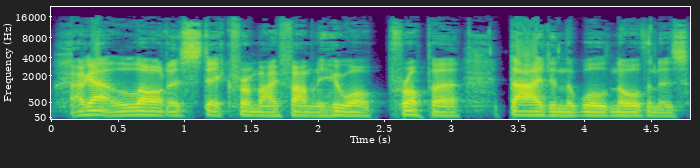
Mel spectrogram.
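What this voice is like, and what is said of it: Softened northern English accent. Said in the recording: “fellow Brit ... my accent ... you're from up north ... I've softened my accent quite a bit now.”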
